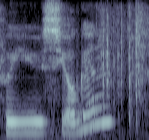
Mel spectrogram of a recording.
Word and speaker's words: Fuyu: I got the Asagal and the Fuyu. That's how you pronounce it.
